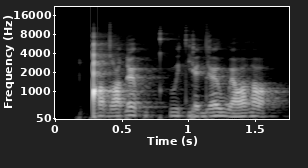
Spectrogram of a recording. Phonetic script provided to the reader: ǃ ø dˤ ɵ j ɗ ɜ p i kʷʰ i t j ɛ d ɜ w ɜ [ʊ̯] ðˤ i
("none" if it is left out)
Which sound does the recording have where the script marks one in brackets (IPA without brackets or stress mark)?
ɪ̯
